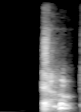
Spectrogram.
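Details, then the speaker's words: A single short, dry double-burst cough from an adult after a brief silence, during a live talk; the other speaker suggests it is allergies; a cough. "okay sorry you're good it's allergies I have the same thing"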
